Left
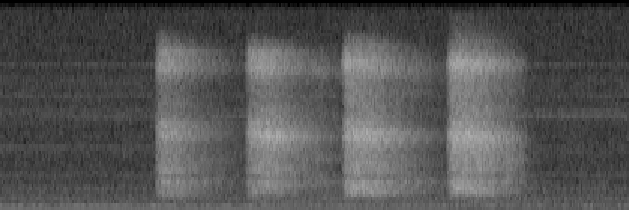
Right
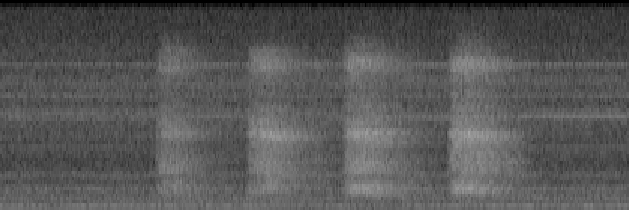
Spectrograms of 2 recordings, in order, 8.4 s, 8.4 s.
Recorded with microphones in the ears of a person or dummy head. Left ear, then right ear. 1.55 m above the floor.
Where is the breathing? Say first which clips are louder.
Left 6 dB; 50° left (ahead or behind), 1.1 m.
